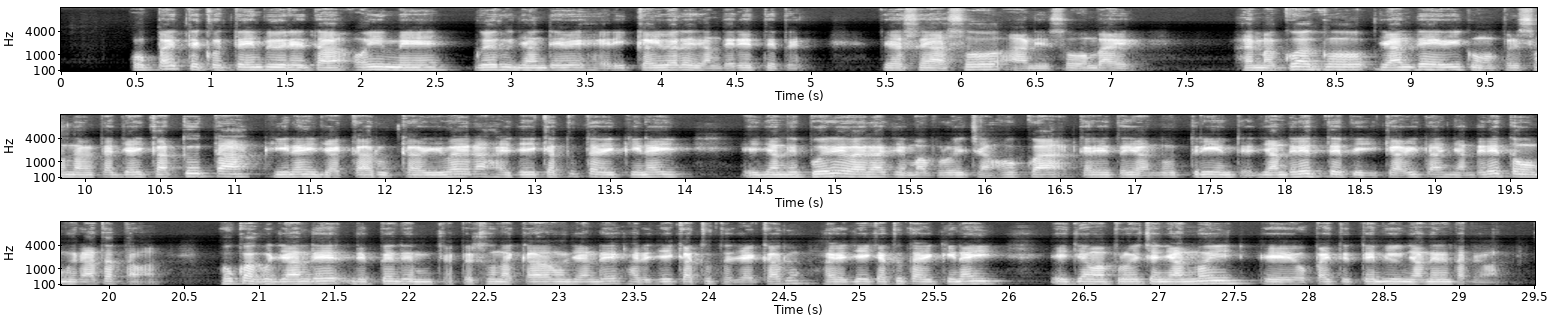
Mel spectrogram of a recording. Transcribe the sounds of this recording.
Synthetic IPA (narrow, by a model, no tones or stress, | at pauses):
opaet̪e̞kot̪embiwɾe̞t̪aõĩmẽ̞ɡwʷeɾud͡ʒãnd̪eβeɦaeɾikaiβaeɾad͡ʒãnd̪e̞ɾe̞t̪e̞pe | d͡ʒaseasoã̰nĩsoombae | haemãkuakod͡ʒand̪eβikõpeɾsonaɾet̪ad͡ʒajkat̪ut̪akĩɾãj̃d͡ʒakaɾukaβiβaeɾaɦaed͡ʒajkat̪ut̪aβikĩɾ̃ãj̃ | d͡ʒãnd̪e̞pueɾeβaeɾad͡ʒamãpɾoβet͡ʃahokʷakaɾet̪ajanõt̪ɾie̞nt̪ed͡ʒand̪e̞ɾe̞t̪epeikaβit̪aɲãnd̪e̞ɾet̪aomõmɨ̃ɾ̃ãt̪at̪ã̰mã̰ | ho̞kʷakod͡ʒand̪e̞nd̪e̞pẽ̞nd̪emũt͡ʃapeɾso̞nakaɾaɾõd͡ʒand̪e̞ɦaɾed͡ʒajkat̪ut̪ad͡ʒakaɾuhaed͡ʒajkat̪ut̪aβikĩɾãj̃d͡ʒamãpɾoβet͡ʃaɲãnõj̃eopajt̪et̪ẽmbiuɲãnd̪eɾent̪apẽβãn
